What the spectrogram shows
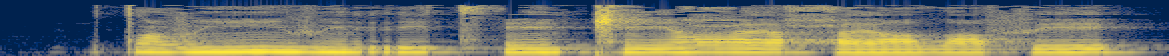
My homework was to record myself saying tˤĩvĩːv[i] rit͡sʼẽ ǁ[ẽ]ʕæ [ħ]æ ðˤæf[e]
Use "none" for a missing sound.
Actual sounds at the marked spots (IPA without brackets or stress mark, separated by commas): ĩ, ẽ, ħ, e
